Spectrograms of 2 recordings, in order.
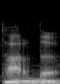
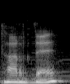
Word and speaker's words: tarde: So, the last syllable, uh, is dropped to a schwa, which is a uh sound, boa tarde. Not tarde, it's dropped to boa tarde.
